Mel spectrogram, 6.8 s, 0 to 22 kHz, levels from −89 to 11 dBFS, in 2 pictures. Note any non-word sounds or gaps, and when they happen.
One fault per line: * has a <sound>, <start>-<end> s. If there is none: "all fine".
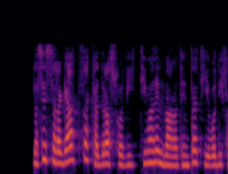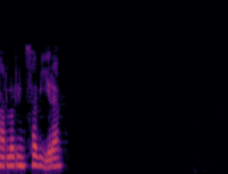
all fine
